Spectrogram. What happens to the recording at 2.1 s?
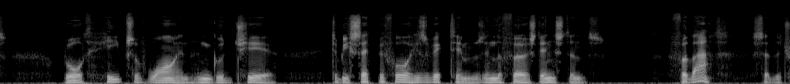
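Nothing goes wrong at 2.1 s; the speech continues without any dropout, click or distortion at that point.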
